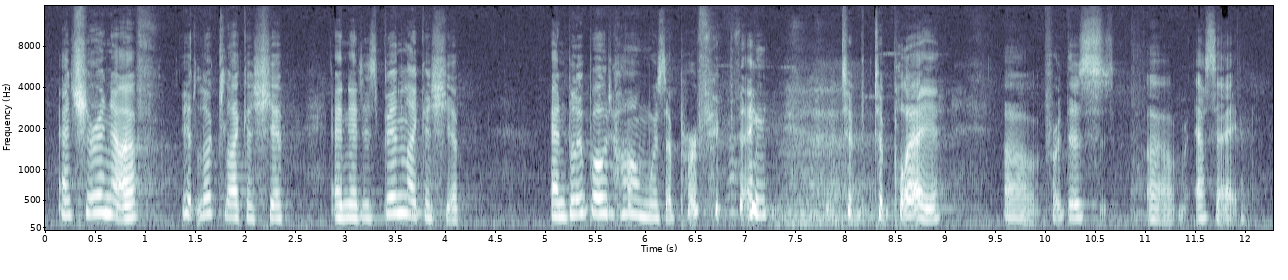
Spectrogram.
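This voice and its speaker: A woman speaks in a high voice with ordinary pitch variation. She goes at a fairly slow pace and leaves long, frequent pauses. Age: 90s. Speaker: church member giving pledge testimony. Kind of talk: testimony. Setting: church.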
